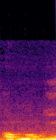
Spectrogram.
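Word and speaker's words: Okmulgee: For those that don't know, man, how do you pronounce the town that you grew up in? Mogi, Oklahoma.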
